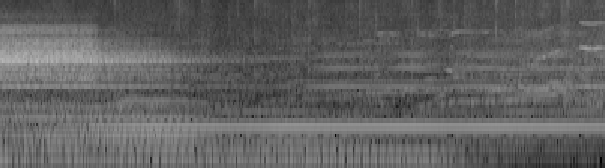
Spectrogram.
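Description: Electric guitar and bass ringing out on a rock band's final chord through the amplifiers: steady held tones that slowly fade, with the low bass dropping out about three and a half seconds in.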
